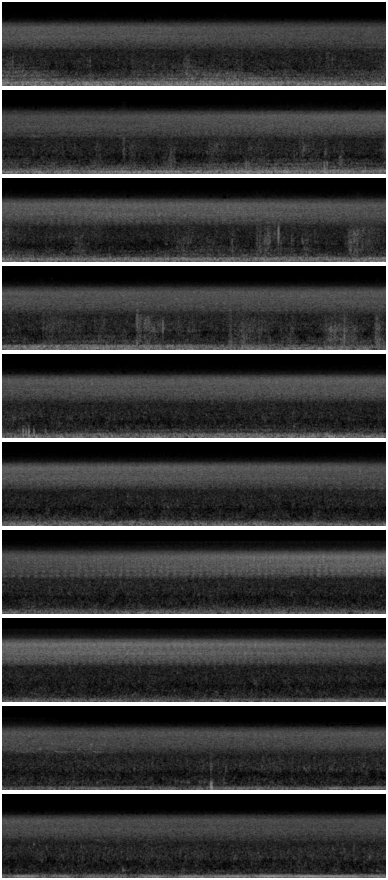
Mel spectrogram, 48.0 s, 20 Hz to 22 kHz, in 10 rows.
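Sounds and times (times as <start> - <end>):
low rumble: 0.0 - 10.7
cicada chorus drone: 0.0 - 48.0.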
